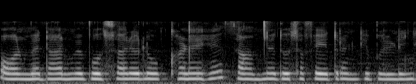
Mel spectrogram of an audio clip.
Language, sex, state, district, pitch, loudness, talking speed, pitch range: Hindi, female, Madhya Pradesh, Bhopal, 255 Hz, -22 LUFS, 215 wpm, 245-255 Hz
